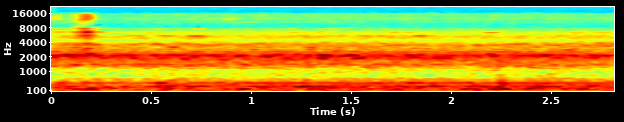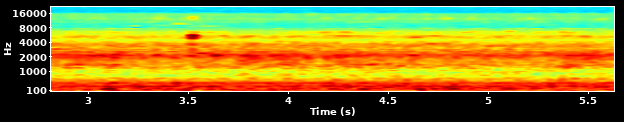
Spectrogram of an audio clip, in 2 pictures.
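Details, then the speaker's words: Car with a downloaded tuning file flashed to the engine ECU that now won't start or communicate with the diagnostic tool; steady loud rushing whoosh with a faint squeal as the cooling fans run on second speed: fans stuck on high from corrupted ECU software. "I'm not so sure if you are able to hear the fans. Fan are starting on the second speed, okay?"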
